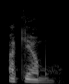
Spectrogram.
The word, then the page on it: akì amù: Apatani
